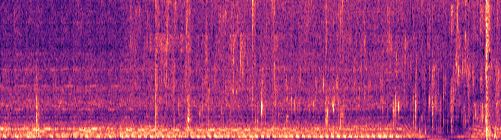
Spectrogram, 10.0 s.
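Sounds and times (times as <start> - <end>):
meat sizzling in hot oil: 2.6 - 10.0.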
